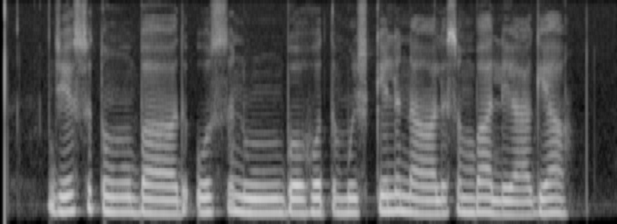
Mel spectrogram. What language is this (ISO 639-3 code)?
pan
